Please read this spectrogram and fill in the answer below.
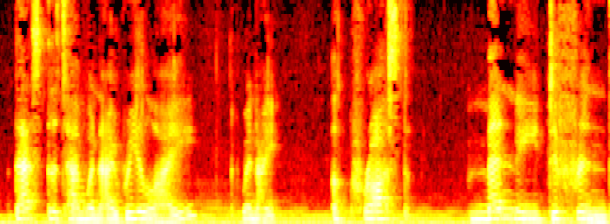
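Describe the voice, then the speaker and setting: Room echo is audible as a woman speaks. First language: not English. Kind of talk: personal vlog update. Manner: hesitant, with fillers.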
